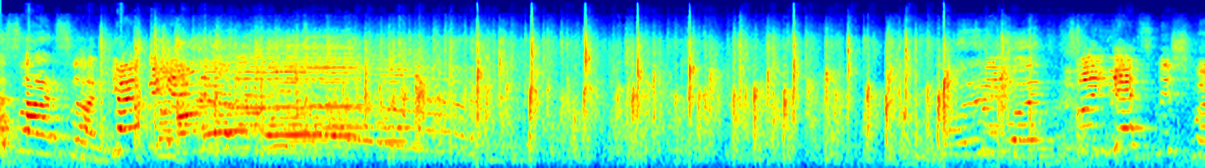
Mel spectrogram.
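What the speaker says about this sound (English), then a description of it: "a huge round of applause for those students who are going to get the token of appreciation" An audience at a student felicitation celebration claps continuously for several seconds, with voices talking and calling out over the clapping throughout.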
